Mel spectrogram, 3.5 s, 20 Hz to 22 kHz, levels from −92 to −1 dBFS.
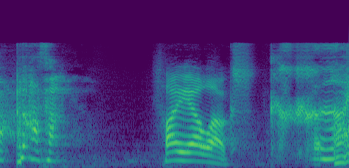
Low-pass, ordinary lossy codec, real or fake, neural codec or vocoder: none; none; fake; codec, 16 kHz, 1 kbps, FunCodec, trained on LibriTTS, 50 frames a second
